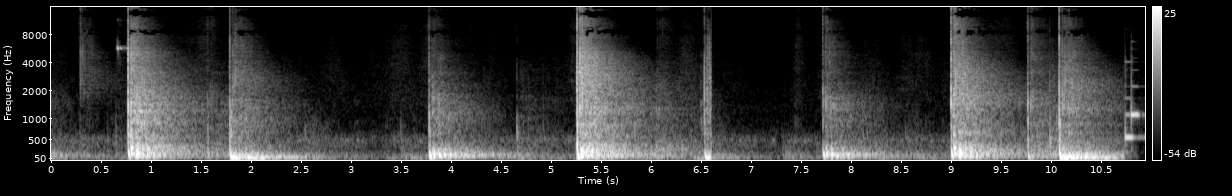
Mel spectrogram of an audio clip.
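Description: A volleyball struck back and forth by two players: a series of sharp hand-and-forearm smacks on the ball, about one every second or so, each ringing out in a long echo around the gymnasium hall.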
